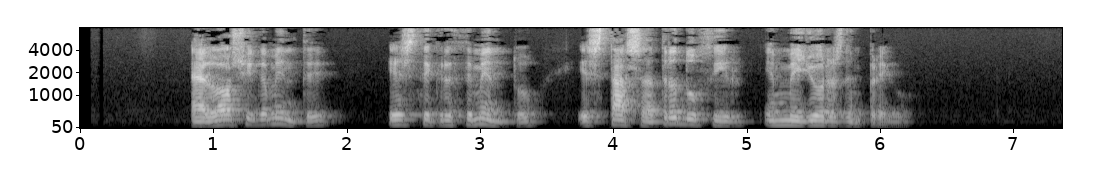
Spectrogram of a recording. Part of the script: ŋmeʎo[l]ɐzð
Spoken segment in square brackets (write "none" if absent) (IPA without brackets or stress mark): ɾ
